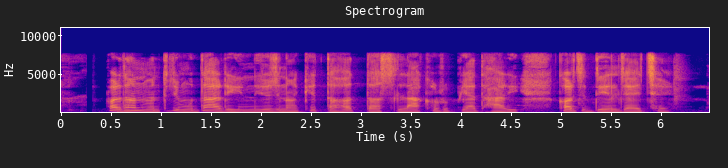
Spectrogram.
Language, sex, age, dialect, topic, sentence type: Maithili, female, 41-45, Eastern / Thethi, banking, statement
